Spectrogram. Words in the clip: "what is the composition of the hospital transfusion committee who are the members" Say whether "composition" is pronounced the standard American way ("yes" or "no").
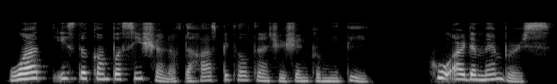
no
